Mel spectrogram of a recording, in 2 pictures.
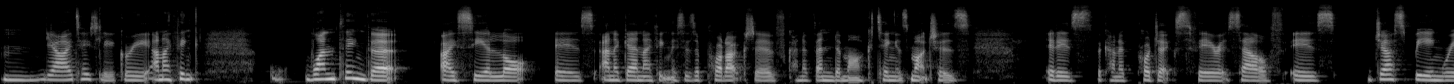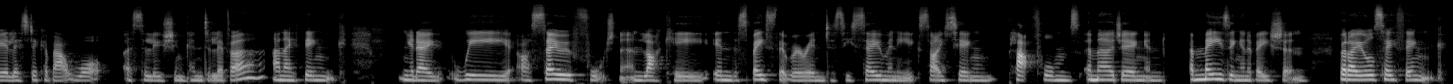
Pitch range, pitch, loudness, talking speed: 185-215 Hz, 200 Hz, -26 LUFS, 165 wpm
